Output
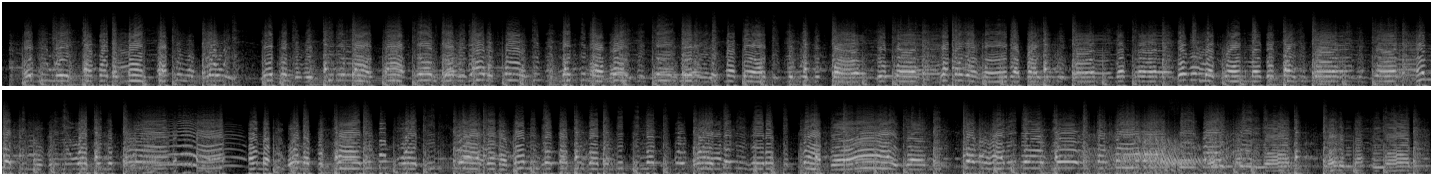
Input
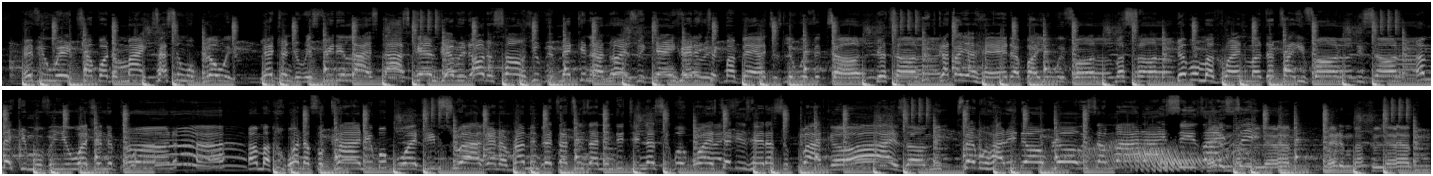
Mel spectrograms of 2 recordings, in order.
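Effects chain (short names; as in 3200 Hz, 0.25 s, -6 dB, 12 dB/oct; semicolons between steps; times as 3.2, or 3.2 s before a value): three-band isolator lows -21 dB, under 280 Hz, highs -23 dB, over 4300 Hz; notches 60/120/180/240/300/360/420/480/540/600 Hz; running maximum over 17 samples; gain +2 dB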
